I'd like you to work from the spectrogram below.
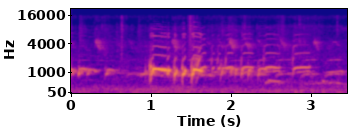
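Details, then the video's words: Cooing of a local zebra dove, used as a lure to raise rivals' mood and make them reply: a loud, rolling, trilled coo in the middle, surrounded by quieter drawn-out coos and a soft low hum. "Perkutut lokal gacor suara merdu cocok untuk pancingan di jamin bikin lawan nyaut"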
